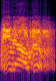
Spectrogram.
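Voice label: Turkish player killed enemy, mood med, speech; War Thunder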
